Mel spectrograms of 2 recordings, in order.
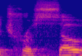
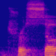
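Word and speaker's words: Trousseau: spasms the other sign is known as the tro sign tro sign and that I believe that's t r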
